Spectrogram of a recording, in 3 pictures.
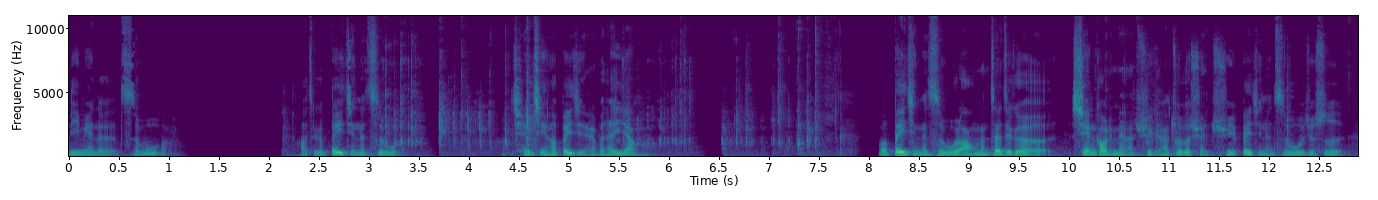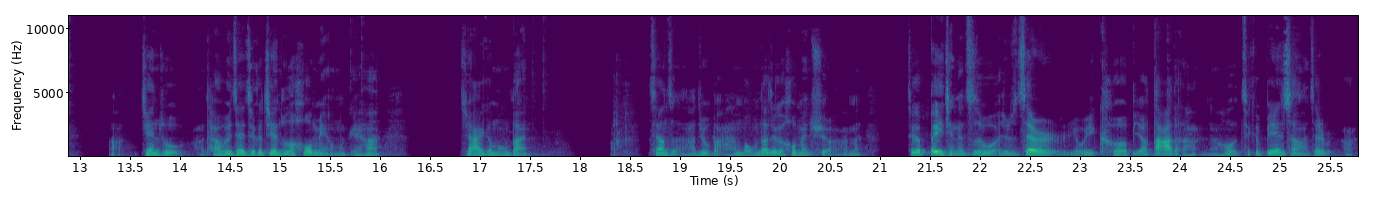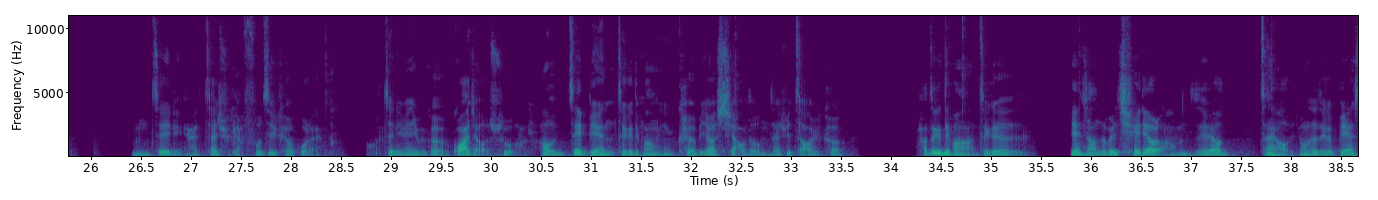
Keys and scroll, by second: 2.9-7.6 typing, 10.9-12.8 typing, 18.3 v, 23.8 v, 33.7 ctrl+t.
